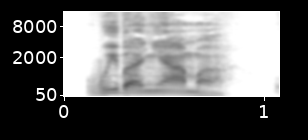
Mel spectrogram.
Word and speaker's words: Wembanyama: That was an accurate Victor Wembanyama. Wembanyama. – No, you said it right every single time, by the way.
